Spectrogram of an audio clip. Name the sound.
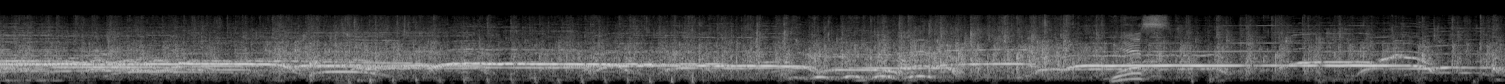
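audience applause and cheering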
